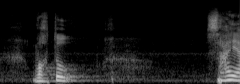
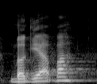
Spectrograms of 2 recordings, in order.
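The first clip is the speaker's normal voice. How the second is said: usual speaking voice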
